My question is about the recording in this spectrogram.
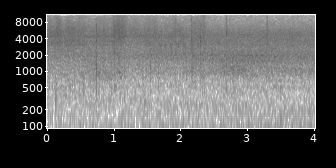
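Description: Steady wind rumble on the microphone, with a few faint clicks.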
